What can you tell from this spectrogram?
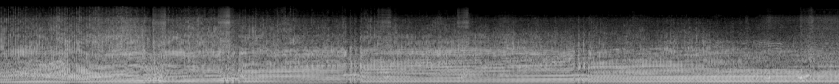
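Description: Drag-racing sport quad ATV engine at full throttle, launching off the line and running down the strip, its note breaking and dropping at each of several quick gear changes.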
